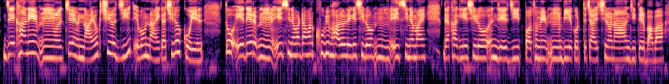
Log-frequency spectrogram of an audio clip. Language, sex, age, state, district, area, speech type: Bengali, female, 18-30, West Bengal, Bankura, urban, spontaneous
